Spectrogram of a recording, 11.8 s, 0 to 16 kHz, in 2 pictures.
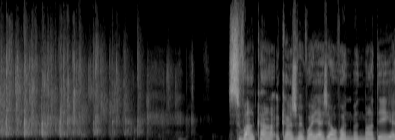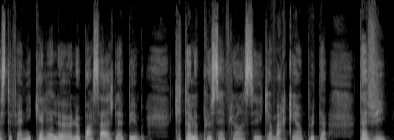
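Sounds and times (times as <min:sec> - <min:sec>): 
crowd clapping: 0:00.0 - 0:02.9
speech: 0:03.5 - 0:11.8.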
